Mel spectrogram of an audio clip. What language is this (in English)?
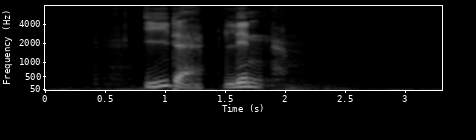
Danish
